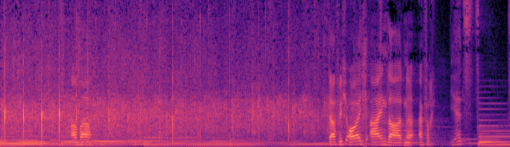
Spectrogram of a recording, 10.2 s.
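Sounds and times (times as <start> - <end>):
audience applause: 0.0 - 7.8
speech: 1.4 - 2.0, 6.6 - 9.8.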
